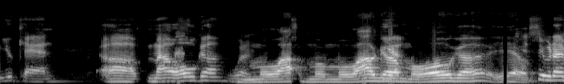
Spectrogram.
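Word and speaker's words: Mauigoa: So the kid from Miami, I can't pronounce his name. You can. Moaga.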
